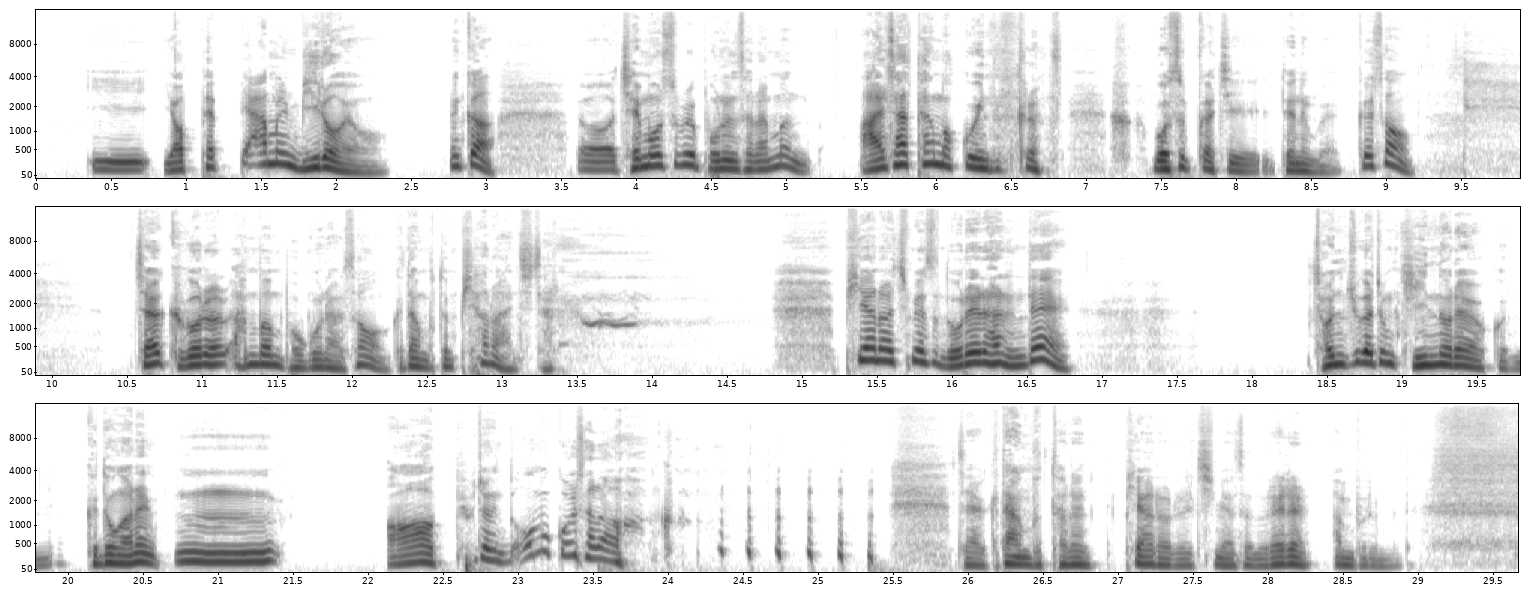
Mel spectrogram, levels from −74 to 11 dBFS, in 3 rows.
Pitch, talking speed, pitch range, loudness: 145 Hz, 265 characters per minute, 115-190 Hz, -19 LUFS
